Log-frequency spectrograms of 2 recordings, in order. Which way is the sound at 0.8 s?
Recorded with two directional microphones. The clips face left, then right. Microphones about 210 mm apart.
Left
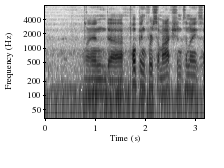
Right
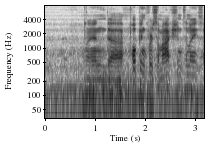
40° left (ahead or behind).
